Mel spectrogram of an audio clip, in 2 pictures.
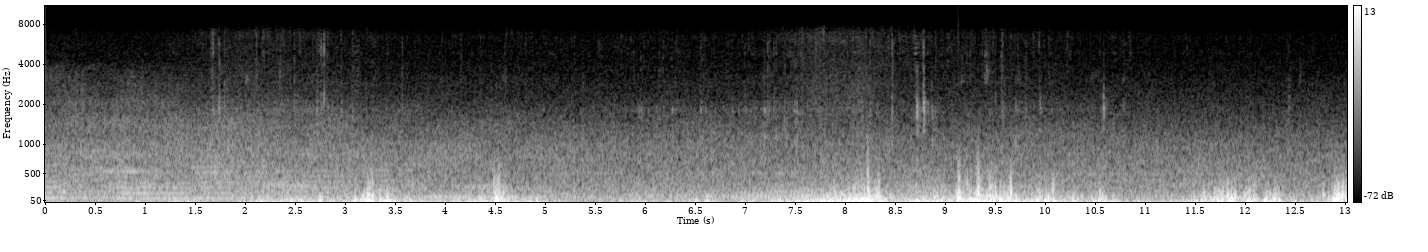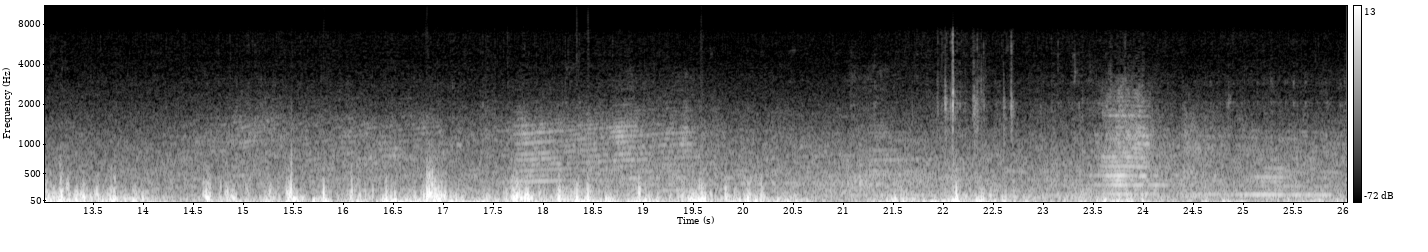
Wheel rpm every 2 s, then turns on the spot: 0, 0, 0, 0, 0, 0, 0, 0, 0, 0, 0, 0, 0.
none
